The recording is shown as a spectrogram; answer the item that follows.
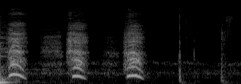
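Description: A cartoon character's voice making three short, breathy vocal sounds about half a second apart, each rising and then falling in pitch.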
